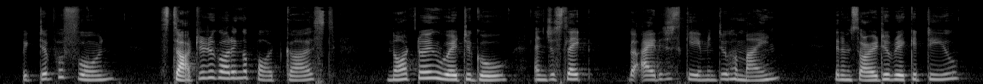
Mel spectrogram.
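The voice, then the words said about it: Indian English accent. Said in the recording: “my weird accent ... I am from India”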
